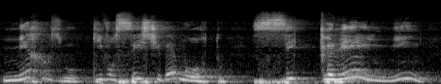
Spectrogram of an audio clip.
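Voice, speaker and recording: A man voicing a calm, gentle religious teacher speaking soothingly, recorded in an echoey hall. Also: sits high, slow, full character voice. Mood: solemn. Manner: soothing, reassuring.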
